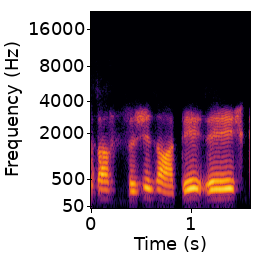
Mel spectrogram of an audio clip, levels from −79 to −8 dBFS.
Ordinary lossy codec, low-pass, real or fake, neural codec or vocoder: Opus, 24 kbps; 10.8 kHz; fake; codec, 24 kHz, 0.9 kbps, WavTokenizer, large speech release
